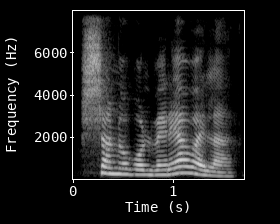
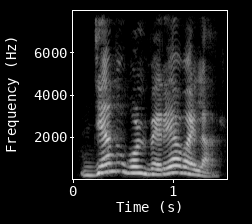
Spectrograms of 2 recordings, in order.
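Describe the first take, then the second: First: The word ya begins with a sh sound. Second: The word ya begins with a y sound.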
